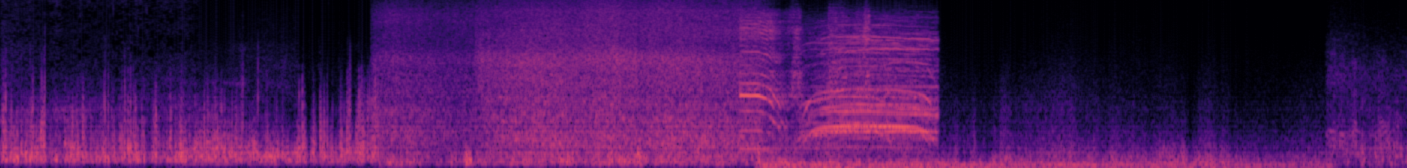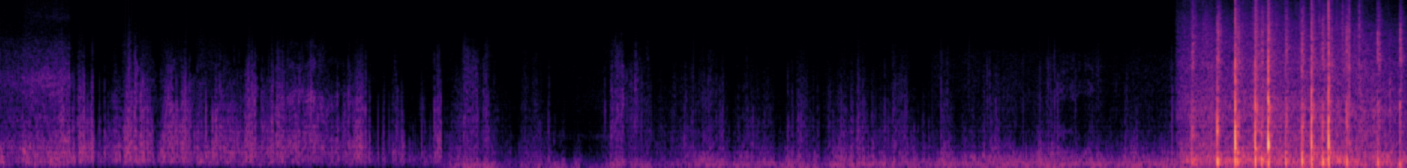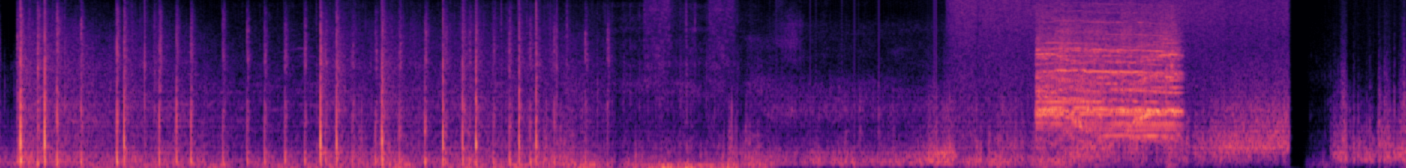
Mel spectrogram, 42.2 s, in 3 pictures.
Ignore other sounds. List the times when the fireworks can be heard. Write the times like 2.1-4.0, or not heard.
25.9-35.5.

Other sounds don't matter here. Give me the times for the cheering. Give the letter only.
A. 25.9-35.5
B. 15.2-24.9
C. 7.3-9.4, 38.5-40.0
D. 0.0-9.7
C.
